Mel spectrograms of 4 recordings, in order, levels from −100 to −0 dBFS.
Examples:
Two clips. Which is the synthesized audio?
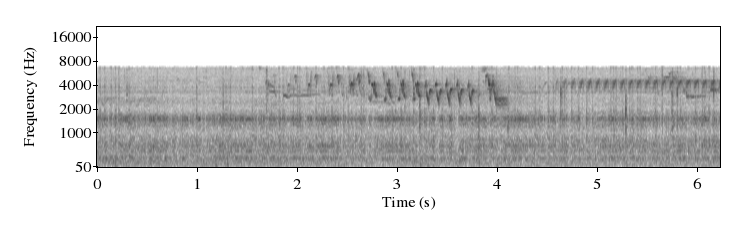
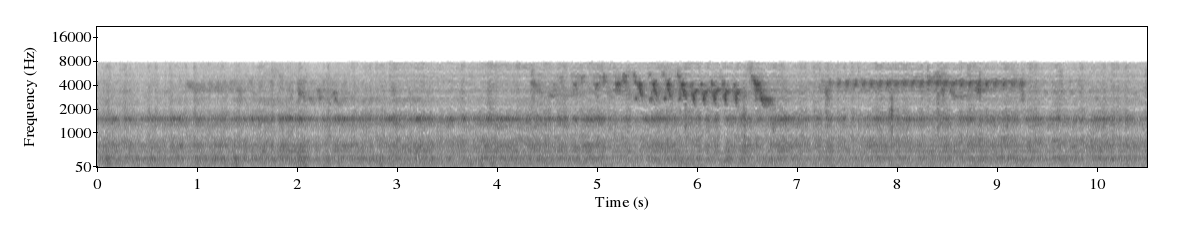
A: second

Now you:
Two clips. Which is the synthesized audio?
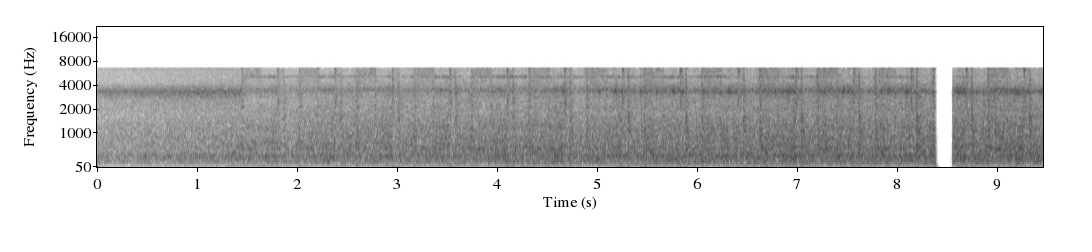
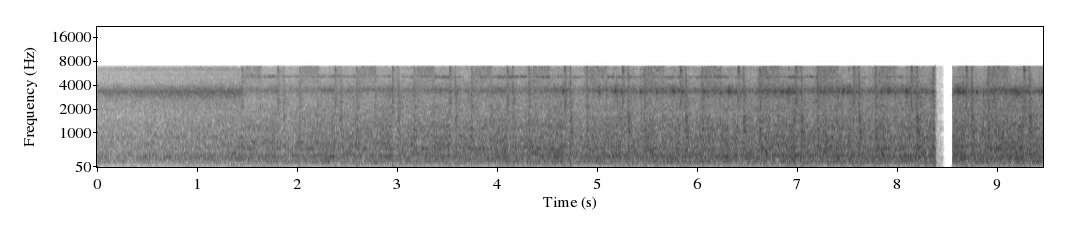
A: first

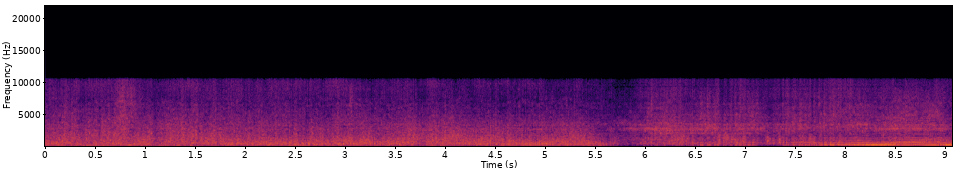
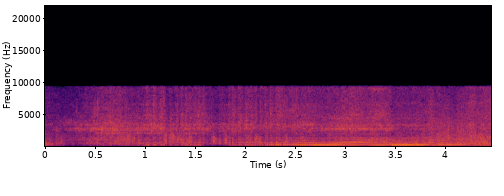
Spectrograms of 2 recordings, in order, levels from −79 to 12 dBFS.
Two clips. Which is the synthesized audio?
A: first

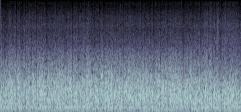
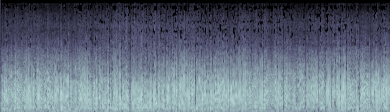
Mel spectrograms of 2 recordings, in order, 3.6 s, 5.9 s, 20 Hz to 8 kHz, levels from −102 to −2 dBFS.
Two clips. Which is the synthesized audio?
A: second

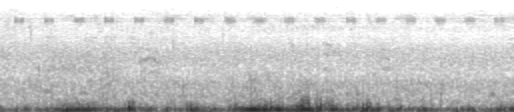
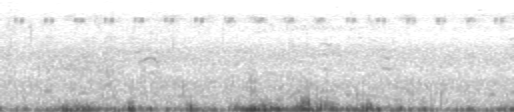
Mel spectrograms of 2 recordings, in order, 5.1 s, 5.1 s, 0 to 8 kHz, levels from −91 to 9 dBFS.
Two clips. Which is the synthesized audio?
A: first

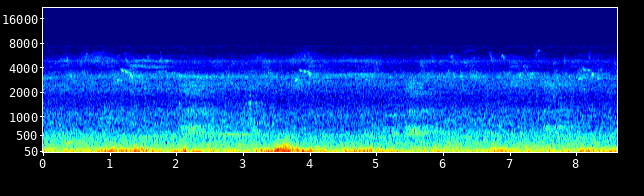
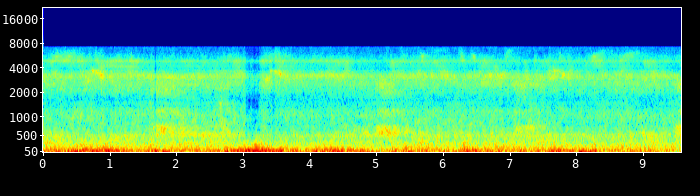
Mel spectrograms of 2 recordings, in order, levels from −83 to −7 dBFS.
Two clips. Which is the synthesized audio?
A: second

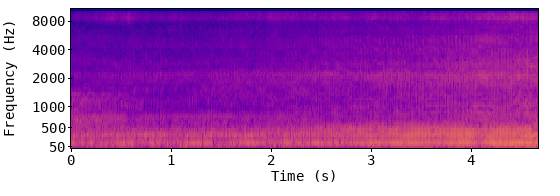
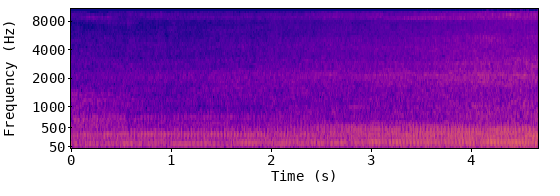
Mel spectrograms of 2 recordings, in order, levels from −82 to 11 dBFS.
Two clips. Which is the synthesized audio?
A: first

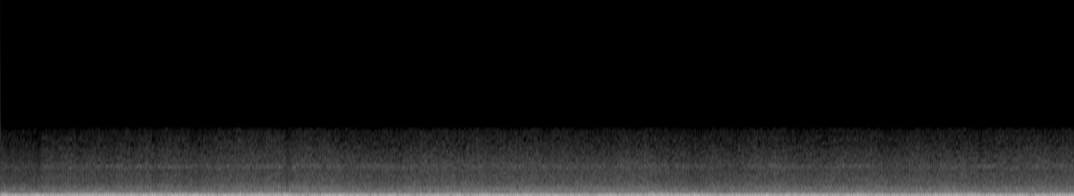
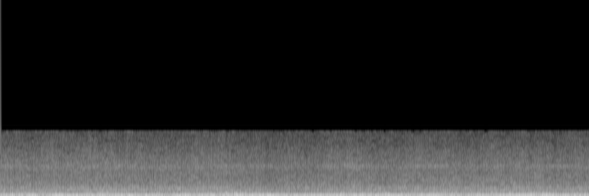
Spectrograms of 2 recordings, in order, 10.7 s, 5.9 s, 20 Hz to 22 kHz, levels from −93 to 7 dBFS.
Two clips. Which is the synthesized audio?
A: second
